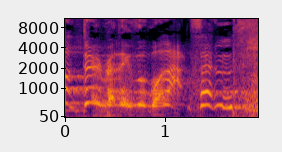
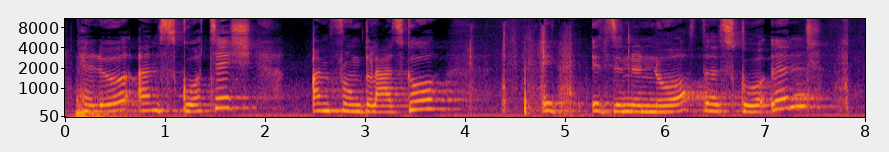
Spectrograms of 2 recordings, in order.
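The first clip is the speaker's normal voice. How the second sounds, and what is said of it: Put-on Scottish accent, not very believable. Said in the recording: “I give you a Scottish accent ... Scottish accents are fairly easy to do if you're English, so I'm going to give you a big trusty 7, just because I would have given you a 10 if it was very believable”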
